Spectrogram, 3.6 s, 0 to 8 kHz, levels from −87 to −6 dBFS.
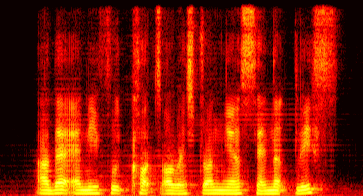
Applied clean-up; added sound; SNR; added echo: neural separator model SepFormer DNS4.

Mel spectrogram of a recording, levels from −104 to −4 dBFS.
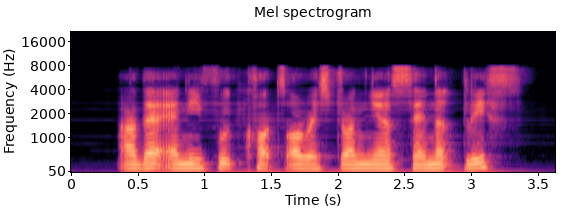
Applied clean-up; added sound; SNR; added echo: neural mask model DeepFilterNet 3.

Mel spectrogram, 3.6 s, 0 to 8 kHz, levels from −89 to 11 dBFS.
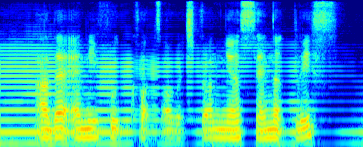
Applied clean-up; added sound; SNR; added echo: neural mask model RNNoise.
